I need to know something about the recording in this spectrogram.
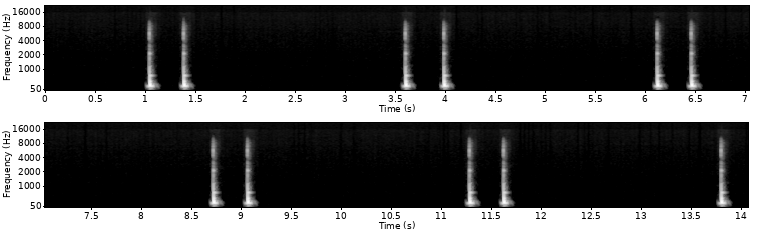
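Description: Soft game pops sound in quick pairs every few seconds as balls drop into tubes.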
